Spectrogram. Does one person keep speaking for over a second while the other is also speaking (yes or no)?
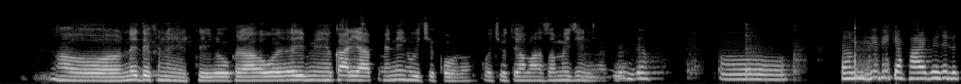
no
